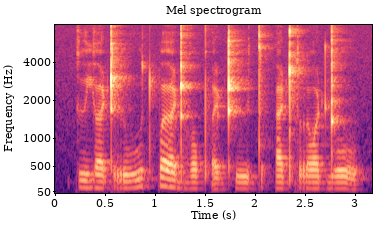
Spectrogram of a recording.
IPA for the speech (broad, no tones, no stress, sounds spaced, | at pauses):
k ɨ j ɐː ʈ r uː t p ɐː ɖʱ ɔ pʼ ɐ ɭ ʈʰ ɨ t | a ʈ k r ɔː ʈ ɖ o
